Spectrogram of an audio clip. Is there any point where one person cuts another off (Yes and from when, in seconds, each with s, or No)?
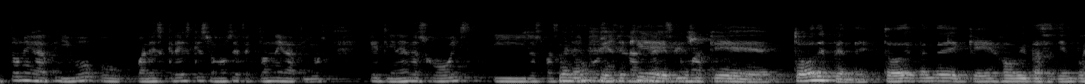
Yes, from 5.6 s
